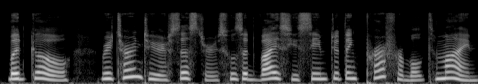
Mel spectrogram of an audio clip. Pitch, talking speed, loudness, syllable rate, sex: 245 Hz, 190 wpm, -21 LUFS, 5.3 syllables/s, female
